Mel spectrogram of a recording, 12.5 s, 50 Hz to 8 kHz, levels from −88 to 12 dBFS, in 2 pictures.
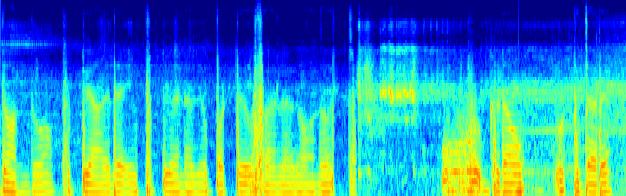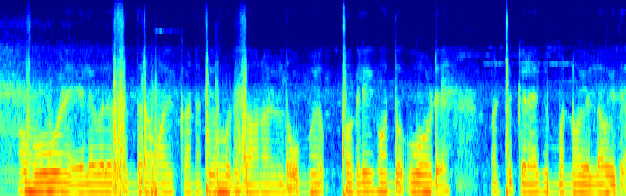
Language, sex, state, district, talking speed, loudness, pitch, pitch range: Kannada, male, Karnataka, Bellary, 80 wpm, -16 LUFS, 135 Hz, 130-135 Hz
